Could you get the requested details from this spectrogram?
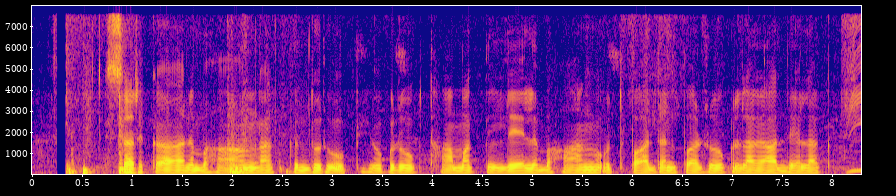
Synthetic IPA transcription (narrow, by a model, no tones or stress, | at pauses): səɾkaːɾbaːŋɡəkd̪ʊɾʊ̰pjoːɡɾoːɡt̪ʰaːməkleːlbaːŋɡʊ̰t̪paːd̪ənpəɾːoːɡləɡaːd̪eːlək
